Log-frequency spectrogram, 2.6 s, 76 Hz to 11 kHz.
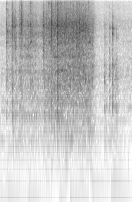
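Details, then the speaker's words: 1975 Tyco HO scale Chattanooga 2-8-0 locomotive, just oiled and greased after a long time unused: soft, light motor whir with faint uneven wheel and track clicks, likely from dirty track; no grinding or buzz, runs quietly. "That's a quiet locomotive now. Listen to that. I mean, granted, it's not perfect because the track is probably dirty."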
